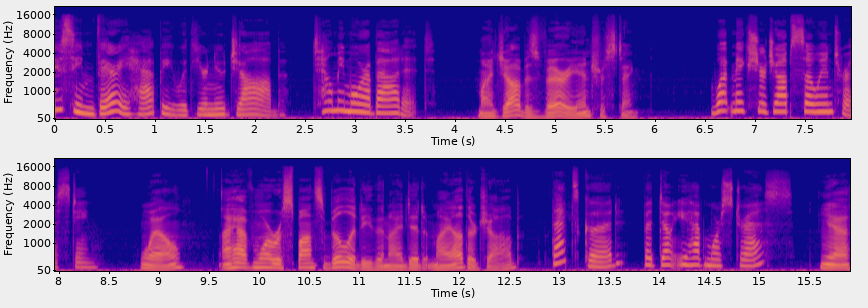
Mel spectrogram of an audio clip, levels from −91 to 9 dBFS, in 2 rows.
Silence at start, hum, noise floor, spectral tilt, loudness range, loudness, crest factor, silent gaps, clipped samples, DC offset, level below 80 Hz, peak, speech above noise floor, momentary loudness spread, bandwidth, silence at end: 0 s; none; -52 dBFS; -5 dB/octave; 3 LU; -31 LUFS; 20 dB; none; under 0.1%; under 0.1%; -56 dBFS; -12 dBFS; 21 dB; 12 LU; 16 kHz; 0 s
